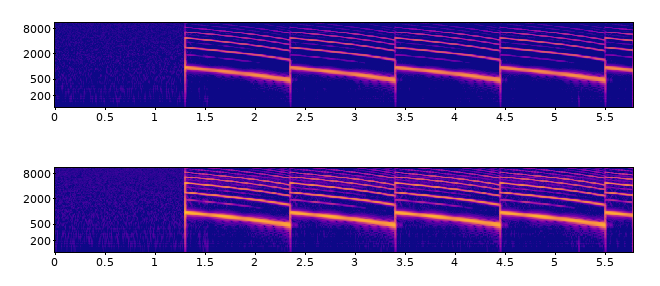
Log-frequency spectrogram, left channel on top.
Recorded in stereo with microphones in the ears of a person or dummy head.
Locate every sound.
1.3 s a fire alarm: 65° right (ahead or behind)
